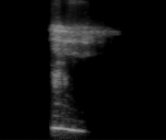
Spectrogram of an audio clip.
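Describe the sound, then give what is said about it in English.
A single deep breath drawn in by a speaker opening a talk at an eating disorder conference: a breathy, airy rush with a faint voiced edge, lasting under a second, heard alone without talk. “I'm going to take three deep breaths in. Feel free to join me.”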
